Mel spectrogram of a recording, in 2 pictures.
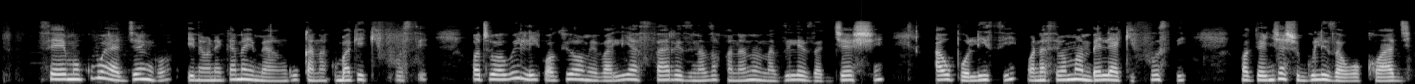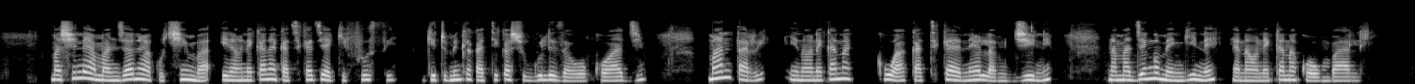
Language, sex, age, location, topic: Swahili, female, 25-35, Kisumu, health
